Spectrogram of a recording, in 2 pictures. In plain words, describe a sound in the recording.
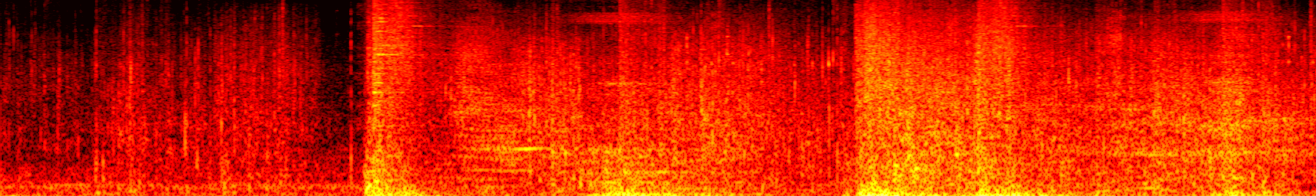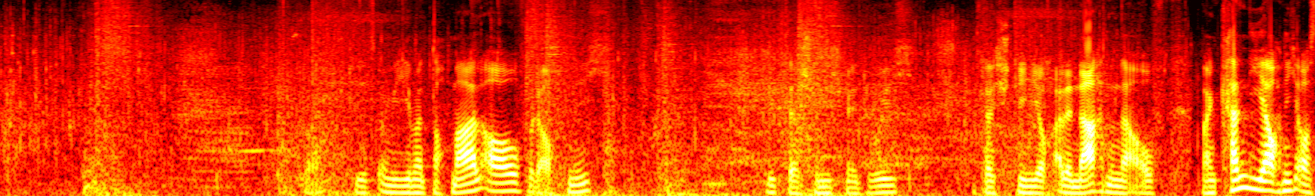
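A sword clangs against armour and shields in a fight.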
